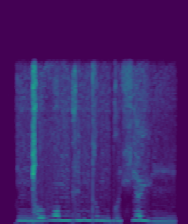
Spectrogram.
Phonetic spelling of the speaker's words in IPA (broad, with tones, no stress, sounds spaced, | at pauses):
ŋ͡ǀ o˨ v ɔ˦ ŋ ɡ i˦ n d u˦˨ ŋ ɡ ʊ˨ ç ɛ˦ j i˨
